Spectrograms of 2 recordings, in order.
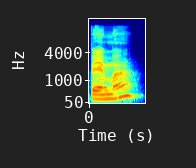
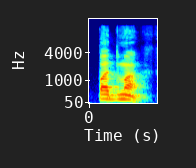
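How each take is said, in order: First: It is said the Tibetan way, without the d. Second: It is said the Sanskrit way, with the d. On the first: The speaker calls it wrong. "Pema is a Tibetan pronunciation" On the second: The speaker calls it right. "But actual pronunciation is Padma"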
